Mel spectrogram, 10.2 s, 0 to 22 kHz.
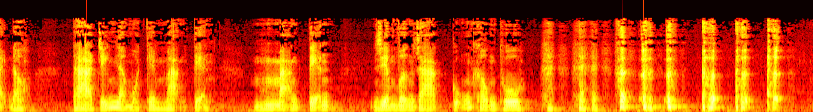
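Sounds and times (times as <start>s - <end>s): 
speech: 0.0s - 9.0s
harsh wet coughing up blood: 6.8s - 9.9s.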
